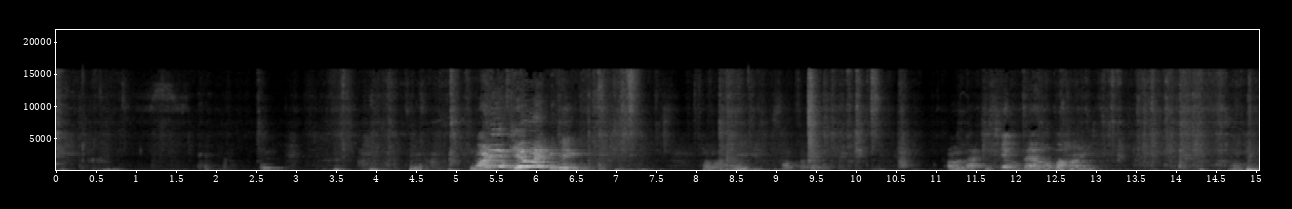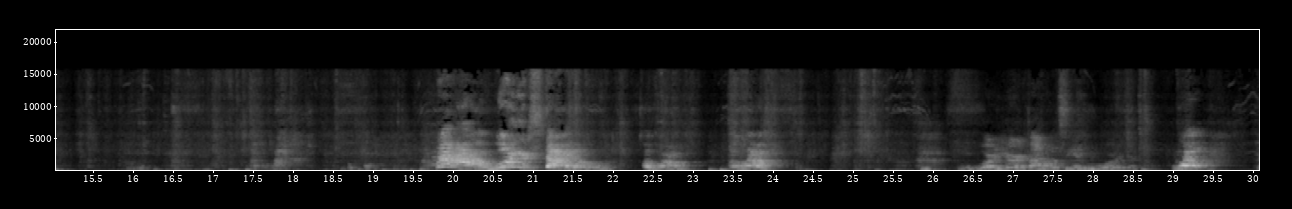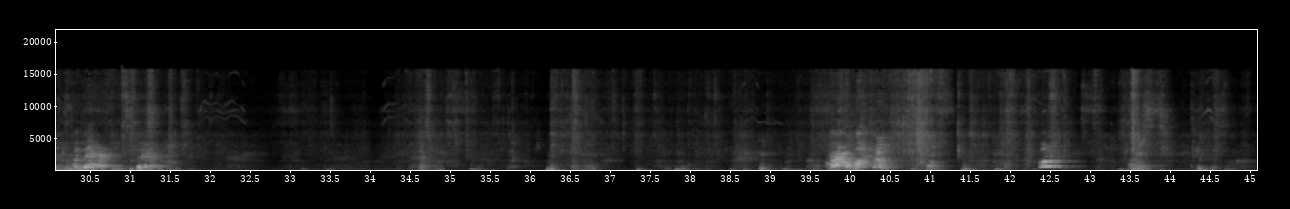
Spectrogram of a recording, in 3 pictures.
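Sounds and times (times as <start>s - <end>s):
thumps and scuffling: 1.7s - 10.9s, 12.8s - 26.0s, 27.4s - 32.0s, 33.0s - 44.4s.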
